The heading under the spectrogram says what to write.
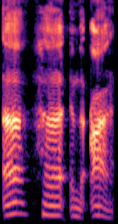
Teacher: the consonants in question are alef, hey, and ayin (or to give you their phonetic representations, [ʔ] [h] and [ʡ])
